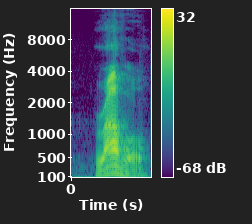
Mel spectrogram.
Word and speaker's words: Ravel: I reloaded an older save because Ravevel Ravvel Ravvel. That's right. That's the way they pronounce it.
